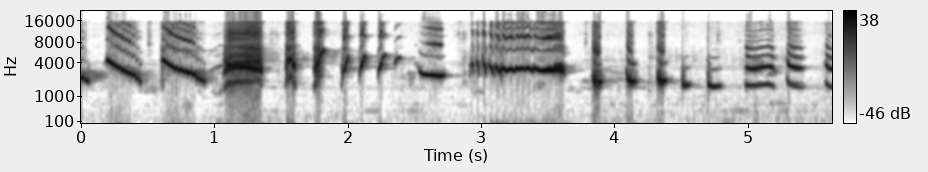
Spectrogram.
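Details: Asian pied starling in full chattering song packed with varied phrases, used as a lure to get other starlings singing: loud clear whistles, sharp rising and falling notes, harsh buzzy bursts and quick repeated chirps in rapid succession.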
